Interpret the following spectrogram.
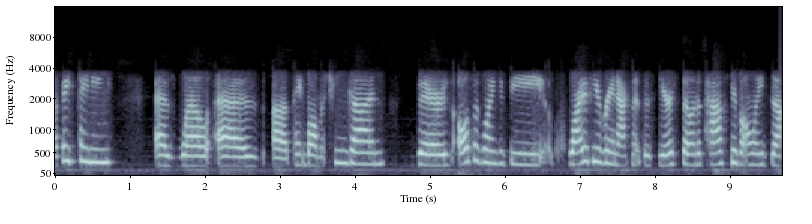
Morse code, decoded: none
